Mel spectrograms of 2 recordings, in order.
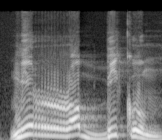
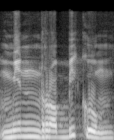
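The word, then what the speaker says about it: من ربكم: Ro, mirrobbikum, mirrobbikun, nun sukun bertemu dengan ro, tidak min robbikum, tapi membacanya mirrobbikum.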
